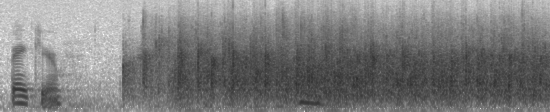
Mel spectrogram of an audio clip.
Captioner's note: applause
